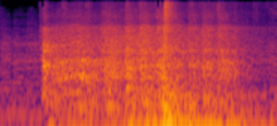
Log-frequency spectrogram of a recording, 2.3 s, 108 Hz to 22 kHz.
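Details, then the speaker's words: Toyota Toyoace truck first start after rewiring and fuel work, about 3 litres of fuel, no cooling fitted: catches at once, runs rough under two seconds, then dies; owner suspects the high return line drains fuel so the pump loses pressure. "Alright, so I need more fuel, mainly because this is a return system and the return line comes up so high. I think it's draining the tank and then having no pressure from the back of the pump."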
